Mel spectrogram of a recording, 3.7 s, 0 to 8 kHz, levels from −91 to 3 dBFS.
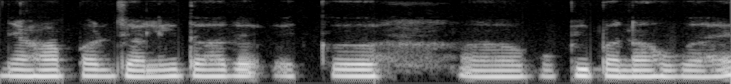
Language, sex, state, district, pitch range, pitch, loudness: Hindi, female, Uttar Pradesh, Jyotiba Phule Nagar, 185-195 Hz, 190 Hz, -15 LUFS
